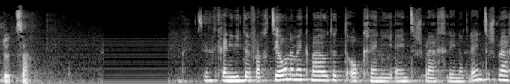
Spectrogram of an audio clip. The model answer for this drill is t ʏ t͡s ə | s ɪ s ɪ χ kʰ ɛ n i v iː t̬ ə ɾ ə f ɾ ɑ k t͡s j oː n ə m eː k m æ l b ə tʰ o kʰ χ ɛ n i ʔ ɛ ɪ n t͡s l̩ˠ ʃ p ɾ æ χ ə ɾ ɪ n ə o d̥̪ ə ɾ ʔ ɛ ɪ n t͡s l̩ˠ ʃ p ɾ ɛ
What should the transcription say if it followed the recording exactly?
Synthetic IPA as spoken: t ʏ t͡s ə | s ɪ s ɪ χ kʰ ɛ n i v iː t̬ ə ɾ ə f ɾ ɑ k t͡s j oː n ə m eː k m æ l d ə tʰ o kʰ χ ɛ n i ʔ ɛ ɪ n t͡s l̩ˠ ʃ p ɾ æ χ ə ɾ ɪ n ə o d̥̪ ə ɾ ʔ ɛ ɪ n t͡s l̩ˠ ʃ p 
